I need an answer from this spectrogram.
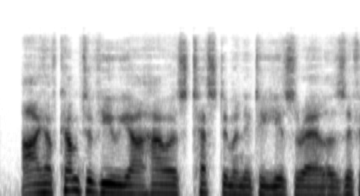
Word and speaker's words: Yahowah: a special relationship with, Yahowah, Yahowah, the proper pronunciation of Yahovah, our Eloah, God as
